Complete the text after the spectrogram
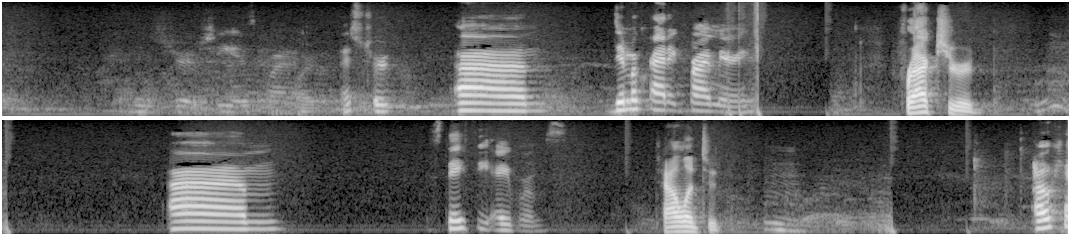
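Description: A woman speaks into a microphone, asking questions.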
